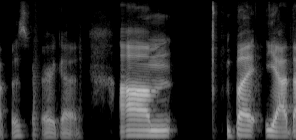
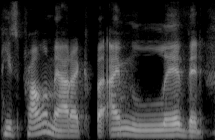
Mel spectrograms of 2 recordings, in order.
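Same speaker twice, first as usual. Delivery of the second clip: ordinary talk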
